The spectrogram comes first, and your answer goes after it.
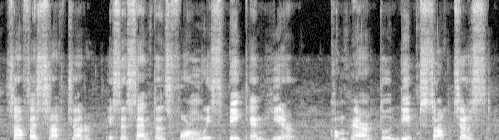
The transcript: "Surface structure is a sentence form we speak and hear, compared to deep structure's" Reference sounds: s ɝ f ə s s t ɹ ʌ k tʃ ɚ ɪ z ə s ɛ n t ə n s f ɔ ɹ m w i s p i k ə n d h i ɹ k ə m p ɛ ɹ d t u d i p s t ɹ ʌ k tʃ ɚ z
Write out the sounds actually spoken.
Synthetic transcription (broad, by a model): s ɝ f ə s s t ɹ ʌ k tʃ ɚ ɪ s ə s ɛ n t ə n s f ɔ ɹ m w i s p i k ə n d h i ɹ k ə m p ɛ ɹ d t u d i p s t ɹ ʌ k tʃ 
